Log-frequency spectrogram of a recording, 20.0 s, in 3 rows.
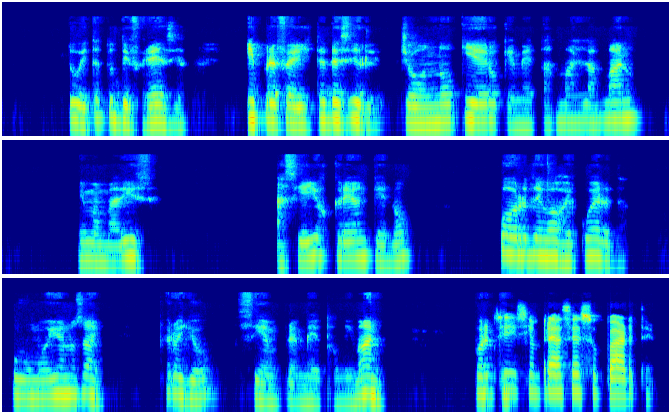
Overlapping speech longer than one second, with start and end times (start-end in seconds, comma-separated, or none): none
